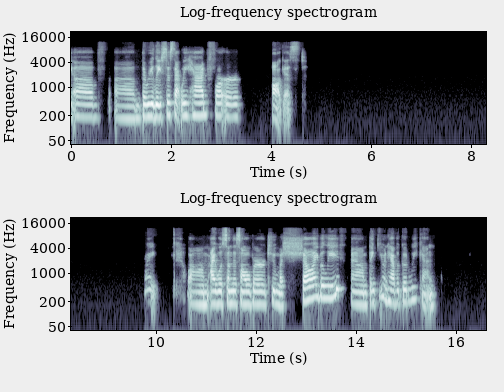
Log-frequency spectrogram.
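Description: A woman speaks calmly through an online call microphone.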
